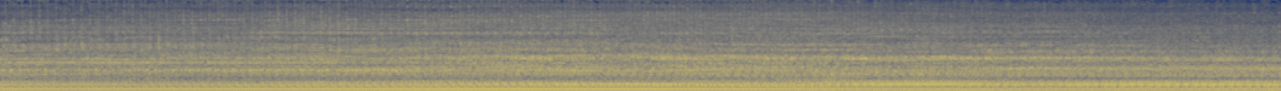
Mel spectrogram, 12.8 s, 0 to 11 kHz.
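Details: Chevrolet Corvette C8 idling after the K&N air filters were cleaned, re-oiled and refitted. Deep, steady V8 idle with an even low rumble and no knocks or misses over thirteen seconds; running normally.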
